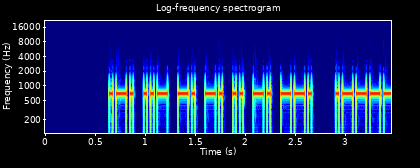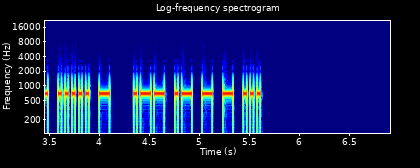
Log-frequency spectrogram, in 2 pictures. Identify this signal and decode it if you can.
Morse code, heard as a keyed tone, about 34 wpm, 700 Hz. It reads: RUNNING 15T WATTS
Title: Common QSO Phrases 35wpm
